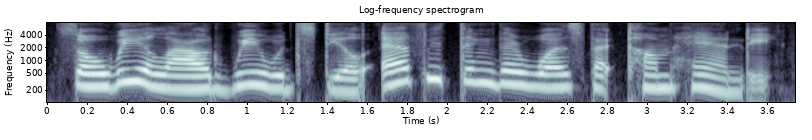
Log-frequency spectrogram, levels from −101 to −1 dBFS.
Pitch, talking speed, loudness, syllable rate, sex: 245 Hz, 190 wpm, -16 LUFS, 5.4 syllables/s, female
